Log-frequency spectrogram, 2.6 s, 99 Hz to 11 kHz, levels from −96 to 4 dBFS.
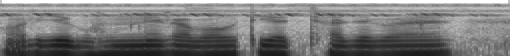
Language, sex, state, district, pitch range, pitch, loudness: Hindi, male, Jharkhand, Deoghar, 120-125 Hz, 120 Hz, -13 LUFS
